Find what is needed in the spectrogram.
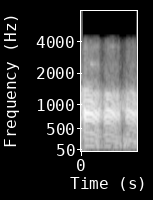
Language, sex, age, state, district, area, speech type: Gujarati, male, 30-45, Gujarat, Morbi, urban, conversation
